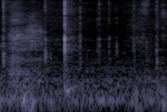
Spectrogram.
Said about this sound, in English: I hope everyone likes my typing sounds, by the way.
